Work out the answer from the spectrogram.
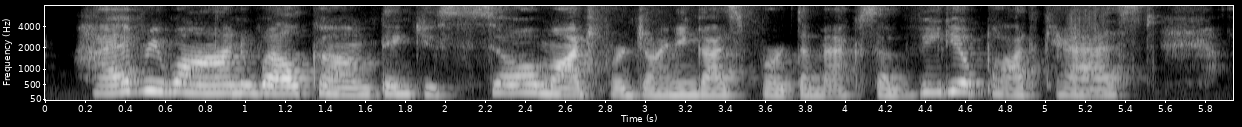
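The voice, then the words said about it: Rough, congested unwell voice. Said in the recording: “sorry for my voice. ... I'm getting over a cold”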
